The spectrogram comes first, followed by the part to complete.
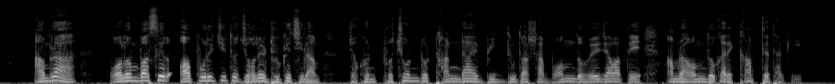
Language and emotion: Bengali, fearful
